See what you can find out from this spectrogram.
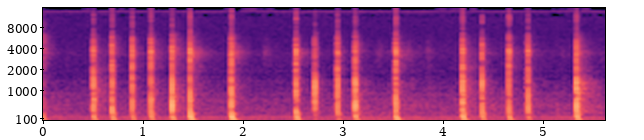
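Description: Sharp hand claps, about seventeen, come in quick uneven bursts with short pauses between groups. Each clap is a crisp, fairly loud smack, and no one talks.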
